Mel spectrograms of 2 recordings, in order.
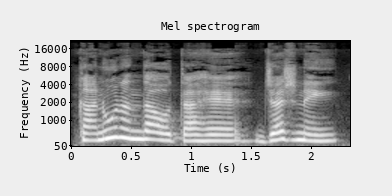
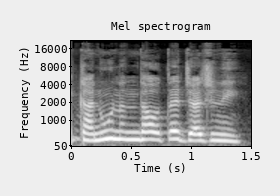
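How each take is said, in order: First: Slow emphatic repeat. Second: Said in the usual way. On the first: Retold or imitated. Podcaster repeating a film line for listeners, slow and emphatic. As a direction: draw out "कानून अंधा होता है", slower and deliberate.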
